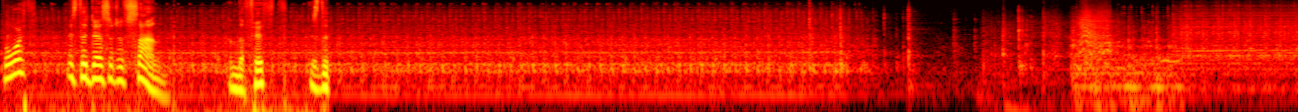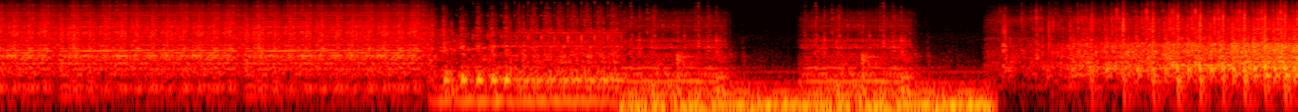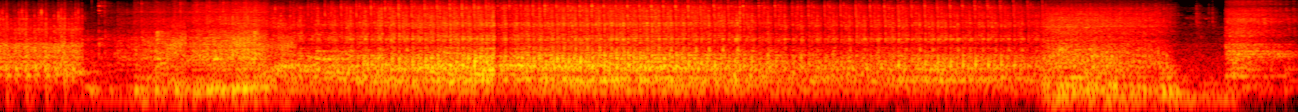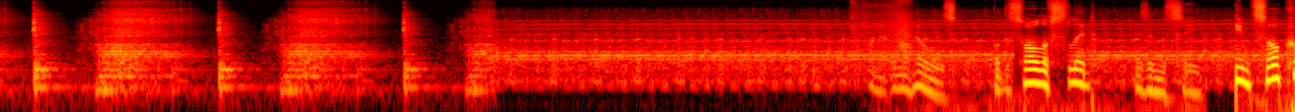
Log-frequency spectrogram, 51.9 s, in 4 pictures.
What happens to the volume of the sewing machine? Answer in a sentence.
The volume of the sewing machine goes up, then down.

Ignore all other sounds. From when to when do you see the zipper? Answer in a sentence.
The zipper can be heard from 9.8 to 11.3 s, from 27.4 to 28.9 s and from 47.4 to 48.1 s.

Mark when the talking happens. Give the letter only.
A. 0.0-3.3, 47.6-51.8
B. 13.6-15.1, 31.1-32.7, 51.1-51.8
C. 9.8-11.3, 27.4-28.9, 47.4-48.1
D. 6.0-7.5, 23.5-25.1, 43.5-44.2
A.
